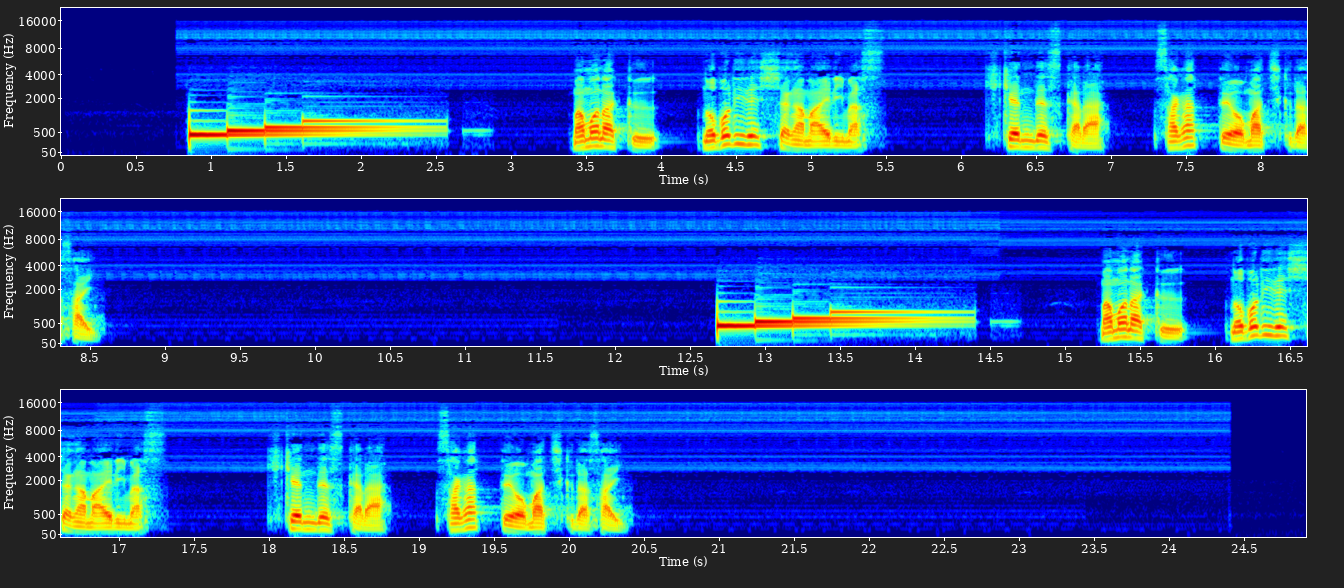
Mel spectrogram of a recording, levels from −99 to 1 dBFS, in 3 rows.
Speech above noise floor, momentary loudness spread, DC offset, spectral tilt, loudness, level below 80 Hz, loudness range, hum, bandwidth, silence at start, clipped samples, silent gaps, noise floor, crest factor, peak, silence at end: 65 dB; 20 LU; under 0.1%; -6.5 dB/octave; -16 LUFS; -80 dBFS; 10 LU; none; 13.5 kHz; 0.85 s; under 0.1%; none; -84 dBFS; 18 dB; 0 dBFS; 4.55 s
